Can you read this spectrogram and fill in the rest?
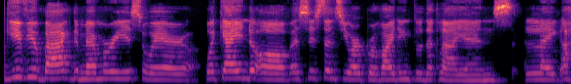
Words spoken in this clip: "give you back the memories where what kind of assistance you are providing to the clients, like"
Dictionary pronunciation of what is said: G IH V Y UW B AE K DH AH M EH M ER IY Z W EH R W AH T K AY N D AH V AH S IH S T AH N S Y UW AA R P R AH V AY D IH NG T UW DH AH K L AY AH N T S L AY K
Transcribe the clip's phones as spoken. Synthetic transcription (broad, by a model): G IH V Y UW B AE K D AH M EH M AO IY S W EH R W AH T K AY N D AH V AH S IH S T AH N S Y UW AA R P R AH V AY D IH NG T UW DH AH K L AY AH N T S L AY K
